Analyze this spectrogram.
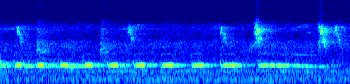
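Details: Zebra dove song used as a training recording for birds reluctant to sing: a steady low cooing tone pulsing in rapid, slightly uneven beats about three per second, with faint high chirps from other birds.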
